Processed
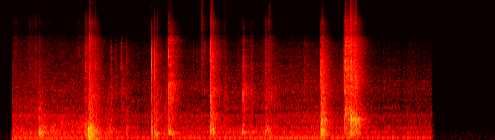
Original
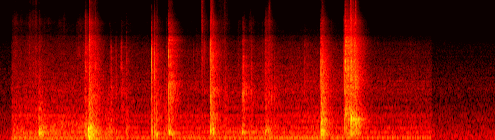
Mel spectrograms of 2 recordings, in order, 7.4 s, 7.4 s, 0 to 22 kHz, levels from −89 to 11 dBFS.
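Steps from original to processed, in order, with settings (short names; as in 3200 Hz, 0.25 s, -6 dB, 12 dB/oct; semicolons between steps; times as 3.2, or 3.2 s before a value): gate -43 dBFS, range -22 dB; gain -6 dB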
